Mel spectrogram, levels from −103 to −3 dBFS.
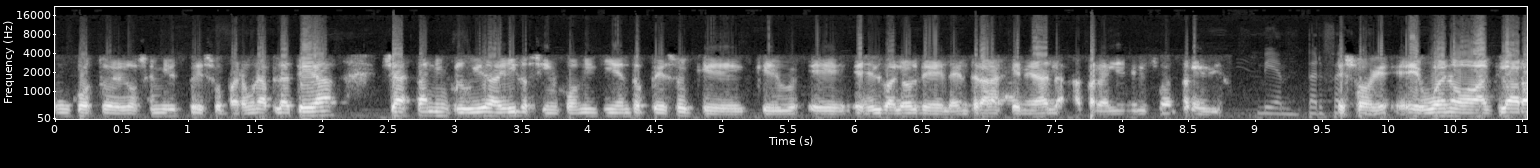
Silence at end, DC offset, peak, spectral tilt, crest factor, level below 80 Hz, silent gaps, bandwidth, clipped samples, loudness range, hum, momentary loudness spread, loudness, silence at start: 0 s; under 0.1%; -6 dBFS; -4 dB/octave; 12 dB; -56 dBFS; none; 16 kHz; under 0.1%; 3 LU; none; 8 LU; -17 LUFS; 0 s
